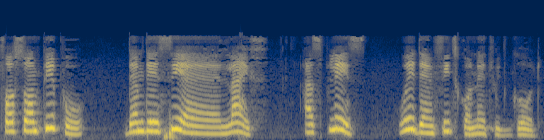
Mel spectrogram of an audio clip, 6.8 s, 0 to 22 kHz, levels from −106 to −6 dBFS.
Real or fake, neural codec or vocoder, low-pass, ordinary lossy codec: real; none; 19.8 kHz; AAC, 24 kbps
